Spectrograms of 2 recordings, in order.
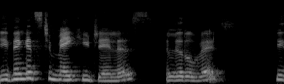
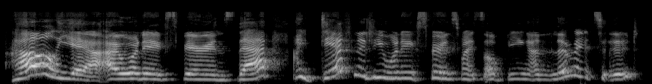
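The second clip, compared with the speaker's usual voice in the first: loud, fired-up acceptance; acted burst of eager enthusiasm; excited little soul; 4 semitones higher, 9 dB louder than usual. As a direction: cheer it out, high and emphatic.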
